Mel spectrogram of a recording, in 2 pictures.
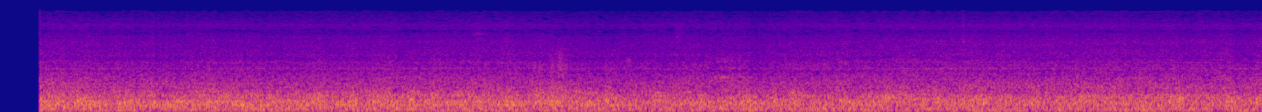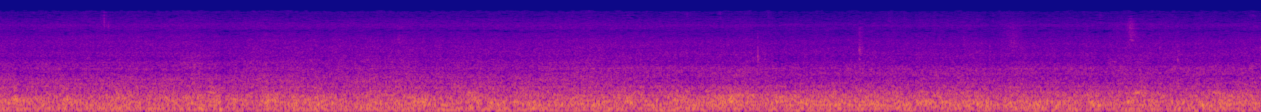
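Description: Express passenger train running at speed, heard from inside the carriage: a steady, even running noise of wheels on rail and cabin hum.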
